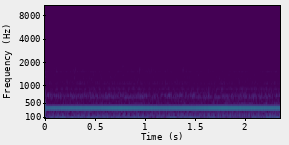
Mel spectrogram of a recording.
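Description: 3D printer's Y-axis stepper motor driving the bed at constant speed while homing toward its end stop switch, giving a steady single-pitch whine.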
